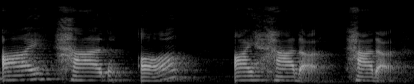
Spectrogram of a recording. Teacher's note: So I combine had a together as one word.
